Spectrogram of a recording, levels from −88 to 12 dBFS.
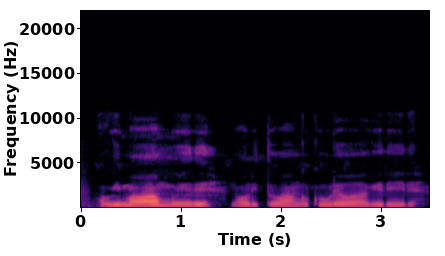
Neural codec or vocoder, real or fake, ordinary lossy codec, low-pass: none; real; none; 10.8 kHz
